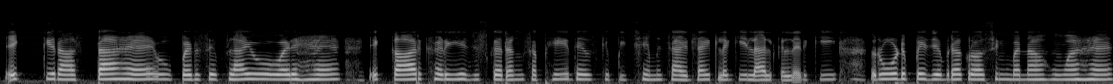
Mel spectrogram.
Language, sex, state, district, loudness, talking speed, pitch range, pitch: Hindi, female, Uttar Pradesh, Etah, -25 LUFS, 180 wpm, 225-235 Hz, 230 Hz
